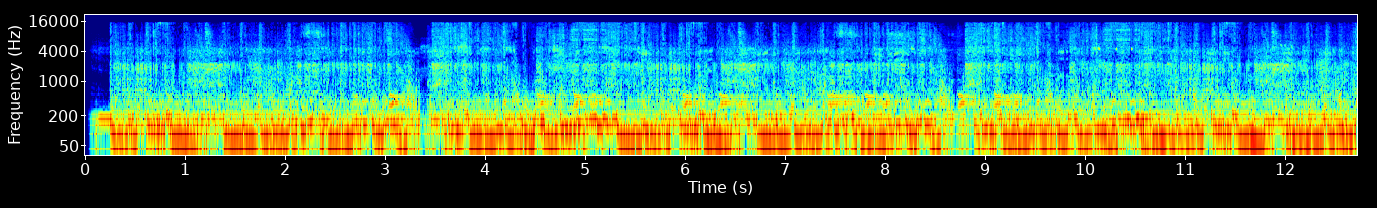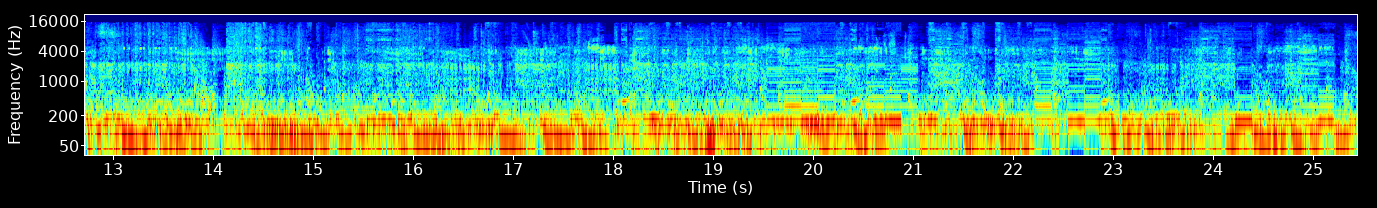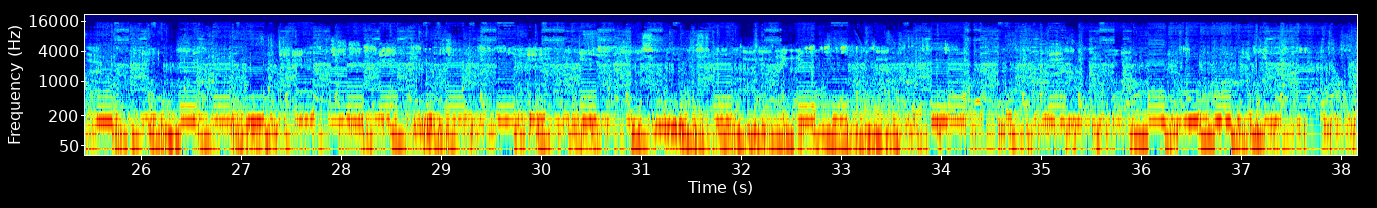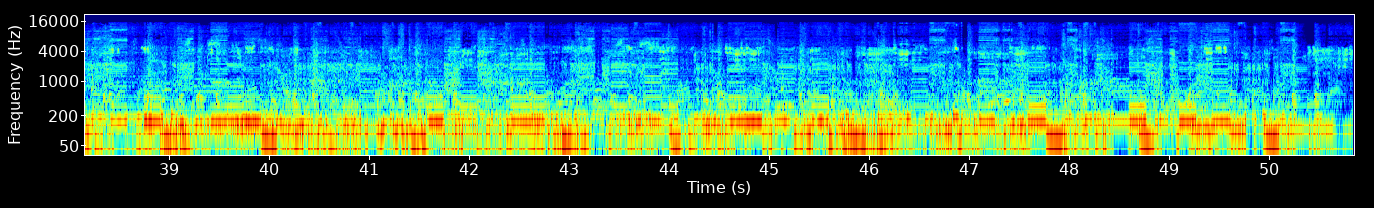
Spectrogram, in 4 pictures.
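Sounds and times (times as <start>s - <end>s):
electronic micropulse: 0.0s - 50.8s.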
